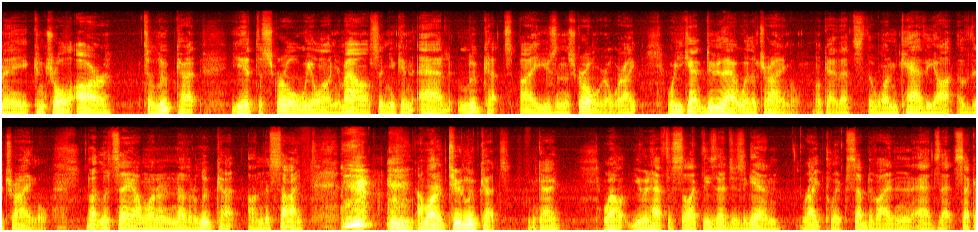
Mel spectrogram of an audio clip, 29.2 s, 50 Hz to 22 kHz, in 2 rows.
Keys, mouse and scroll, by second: 24.2-29.2 middle drag, 28.4-29.2 drag, 28.4-29.2 right drag.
